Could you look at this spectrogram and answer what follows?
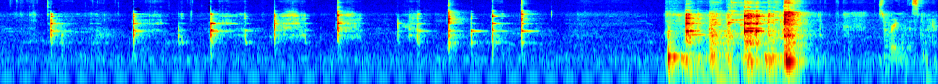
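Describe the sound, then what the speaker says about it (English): Tomato chicken tortellini soup stirred in an Instant Pot, with a series of distinct spoon clinks against the pot followed by a denser burst of scraping and clattering near the end, close and fairly quiet. "Just give it a nice stir."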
